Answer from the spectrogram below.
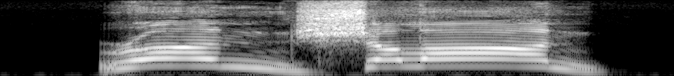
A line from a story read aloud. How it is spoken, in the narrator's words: Adolin shouted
